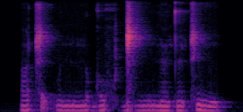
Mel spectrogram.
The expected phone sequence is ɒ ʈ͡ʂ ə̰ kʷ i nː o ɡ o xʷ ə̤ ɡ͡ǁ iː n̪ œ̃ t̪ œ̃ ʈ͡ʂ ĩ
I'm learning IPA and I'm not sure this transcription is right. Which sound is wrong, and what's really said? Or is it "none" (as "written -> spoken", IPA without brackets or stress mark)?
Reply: none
